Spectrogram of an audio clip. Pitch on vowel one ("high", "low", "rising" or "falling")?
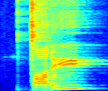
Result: low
